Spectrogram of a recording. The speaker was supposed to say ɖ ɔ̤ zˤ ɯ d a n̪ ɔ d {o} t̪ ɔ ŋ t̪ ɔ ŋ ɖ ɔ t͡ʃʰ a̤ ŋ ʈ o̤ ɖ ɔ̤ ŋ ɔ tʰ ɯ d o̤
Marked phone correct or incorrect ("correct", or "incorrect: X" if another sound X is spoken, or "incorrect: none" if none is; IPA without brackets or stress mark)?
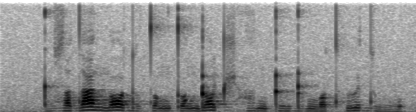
incorrect: o̤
